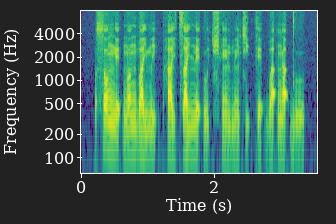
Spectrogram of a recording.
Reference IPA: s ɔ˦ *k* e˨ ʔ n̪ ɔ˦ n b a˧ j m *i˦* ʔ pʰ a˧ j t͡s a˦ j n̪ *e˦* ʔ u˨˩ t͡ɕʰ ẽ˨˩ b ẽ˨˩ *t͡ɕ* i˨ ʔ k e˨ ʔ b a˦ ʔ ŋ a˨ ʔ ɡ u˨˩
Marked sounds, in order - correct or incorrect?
incorrect, incorrect, incorrect, correct

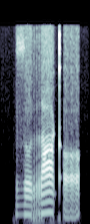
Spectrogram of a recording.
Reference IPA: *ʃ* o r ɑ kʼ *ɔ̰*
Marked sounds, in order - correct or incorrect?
incorrect, correct

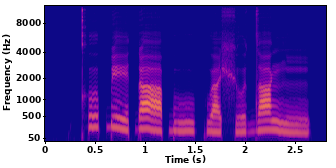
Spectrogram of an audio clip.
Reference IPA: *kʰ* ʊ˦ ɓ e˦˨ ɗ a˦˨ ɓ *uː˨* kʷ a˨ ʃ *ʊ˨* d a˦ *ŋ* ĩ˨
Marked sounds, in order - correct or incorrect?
correct, correct, correct, correct

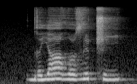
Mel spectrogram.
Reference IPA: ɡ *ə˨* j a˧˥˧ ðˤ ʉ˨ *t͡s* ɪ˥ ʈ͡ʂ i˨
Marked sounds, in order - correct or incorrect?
correct, incorrect

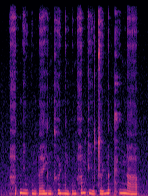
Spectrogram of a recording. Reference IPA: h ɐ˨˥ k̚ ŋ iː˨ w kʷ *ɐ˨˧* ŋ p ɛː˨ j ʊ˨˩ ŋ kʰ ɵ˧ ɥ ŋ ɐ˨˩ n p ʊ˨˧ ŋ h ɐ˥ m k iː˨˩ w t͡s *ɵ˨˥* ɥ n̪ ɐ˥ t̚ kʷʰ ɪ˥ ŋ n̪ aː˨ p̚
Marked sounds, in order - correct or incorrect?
incorrect, correct

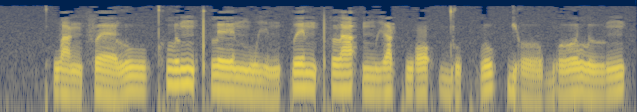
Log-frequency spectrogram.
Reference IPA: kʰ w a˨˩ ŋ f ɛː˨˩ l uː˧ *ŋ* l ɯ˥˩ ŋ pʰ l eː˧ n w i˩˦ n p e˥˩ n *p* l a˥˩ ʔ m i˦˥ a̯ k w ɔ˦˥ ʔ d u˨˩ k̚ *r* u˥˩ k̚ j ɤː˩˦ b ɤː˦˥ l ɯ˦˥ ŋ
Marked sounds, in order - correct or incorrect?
incorrect, incorrect, incorrect

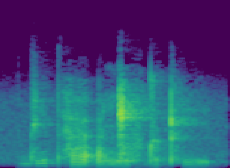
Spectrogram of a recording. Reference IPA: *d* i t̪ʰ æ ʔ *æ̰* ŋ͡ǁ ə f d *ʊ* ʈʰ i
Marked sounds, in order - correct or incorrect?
correct, incorrect, correct

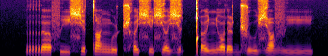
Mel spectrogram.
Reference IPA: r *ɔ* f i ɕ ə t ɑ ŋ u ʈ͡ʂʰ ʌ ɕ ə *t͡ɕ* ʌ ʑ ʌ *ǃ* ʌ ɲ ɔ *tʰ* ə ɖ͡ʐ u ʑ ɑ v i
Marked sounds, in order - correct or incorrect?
incorrect, incorrect, correct, incorrect

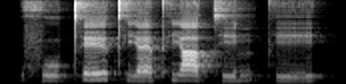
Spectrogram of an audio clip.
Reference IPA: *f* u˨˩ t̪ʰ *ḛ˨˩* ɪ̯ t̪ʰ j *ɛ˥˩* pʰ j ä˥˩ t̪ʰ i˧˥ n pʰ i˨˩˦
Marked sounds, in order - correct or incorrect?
correct, incorrect, incorrect

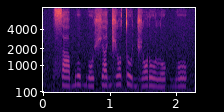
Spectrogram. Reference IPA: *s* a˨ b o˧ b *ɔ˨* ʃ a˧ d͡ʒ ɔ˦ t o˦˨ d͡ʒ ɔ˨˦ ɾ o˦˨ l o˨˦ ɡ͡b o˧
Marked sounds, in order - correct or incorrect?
correct, incorrect

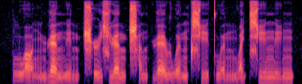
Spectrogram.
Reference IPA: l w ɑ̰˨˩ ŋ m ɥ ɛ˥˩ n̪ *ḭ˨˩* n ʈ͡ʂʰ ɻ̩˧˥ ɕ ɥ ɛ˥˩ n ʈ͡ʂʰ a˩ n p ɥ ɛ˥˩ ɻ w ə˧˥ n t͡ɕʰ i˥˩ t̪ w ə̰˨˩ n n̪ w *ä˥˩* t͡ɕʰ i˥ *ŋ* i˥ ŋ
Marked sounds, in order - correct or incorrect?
correct, incorrect, incorrect

